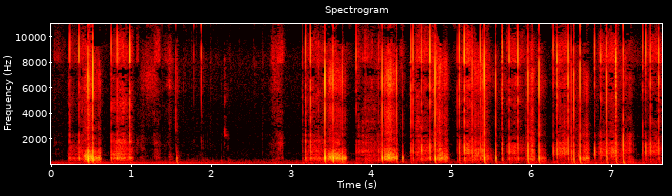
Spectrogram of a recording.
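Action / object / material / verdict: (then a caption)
tap / hard plastic phone case on a smartphone / plastic / none. Fingertips and short nails tap and scratch the back of a printed hard plastic case on a hollow, hand-sized smartphone, the recording phone itself, held in a black plastic clamp mount. Close, dry clicks and raspy scratches come in irregular bursts with a quieter pause in the middle, over a steady low hum.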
